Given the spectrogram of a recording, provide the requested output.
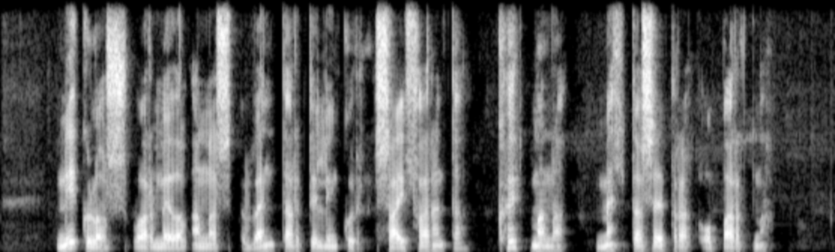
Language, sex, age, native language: Icelandic, male, 40-49, Icelandic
